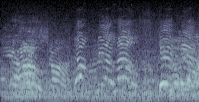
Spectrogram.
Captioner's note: crowd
